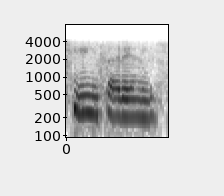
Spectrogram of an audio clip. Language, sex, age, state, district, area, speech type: Telugu, female, 18-30, Andhra Pradesh, East Godavari, urban, conversation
